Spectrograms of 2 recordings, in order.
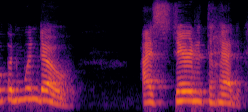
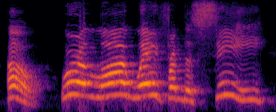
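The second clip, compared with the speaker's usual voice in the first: calling back; 8 semitones higher, 7 dB louder than usual. A narrator's reading. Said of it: "I called back to him".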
